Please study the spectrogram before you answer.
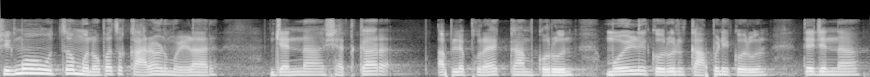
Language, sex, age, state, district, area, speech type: Goan Konkani, male, 18-30, Goa, Canacona, rural, spontaneous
